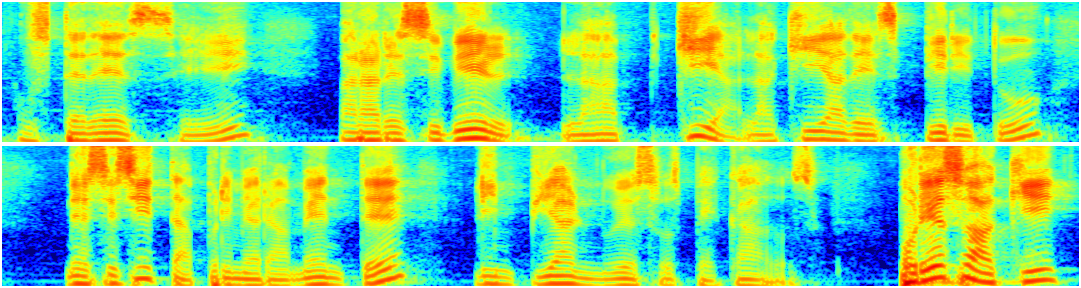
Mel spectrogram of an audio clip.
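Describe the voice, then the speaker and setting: Preaching at a church service, a pastor with a fairly low voice talks in short, simple phrases. He often addresses questions to his congregation.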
